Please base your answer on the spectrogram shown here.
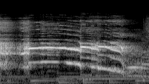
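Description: A rooster crows loud and close in a backyard chicken coop, one long drawn-out call rising and falling over about a second and a half, with no voices.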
